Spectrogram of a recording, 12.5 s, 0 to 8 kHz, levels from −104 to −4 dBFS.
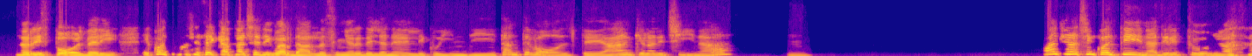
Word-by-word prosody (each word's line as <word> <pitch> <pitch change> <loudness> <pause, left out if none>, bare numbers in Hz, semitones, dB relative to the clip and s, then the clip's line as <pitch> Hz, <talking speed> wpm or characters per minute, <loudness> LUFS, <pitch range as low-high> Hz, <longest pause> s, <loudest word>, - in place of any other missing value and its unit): Lo 205 0 +4
rispolveri. 185 -4 +3 0.2
E 230 -2 -3
quanto 295 -2 +2
invece 260 0 -1
sei 265 0 +4
capace 250 0 +2
di 230 0 +2
guardarlo 175 -6 +2
Il 170 - -3
Signore 180 0 -2
degli 175 0 -1
Anelli, 170 0 -3
quindi, 175 +1 -4
tante 230 +3 -4
volte? 155 -2 -5
Anche 200 +4 -2
una 200 -1 -3
decina? 200 - -6 0.5
Mh. 155 -2 -12 2.4
Anche 330 +3 +4
una 330 -1 +6
cinquantina, 275 -8 +3
addirittura? 195 -5 -3
195 Hz, 115 wpm, -19 LUFS, 175-230 Hz, 2.4 s, una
